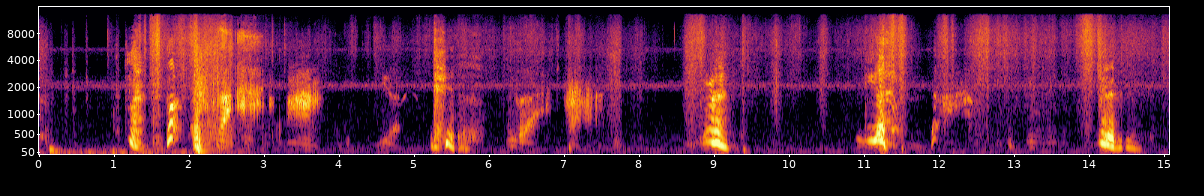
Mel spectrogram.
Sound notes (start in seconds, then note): 0.0 grunting and groaning; 1.0 groaning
